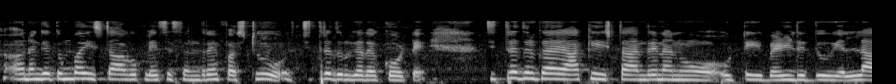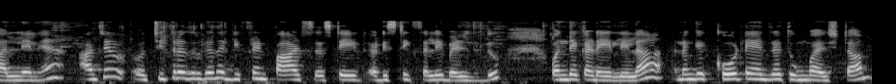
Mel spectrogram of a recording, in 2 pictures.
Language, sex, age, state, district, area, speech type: Kannada, female, 18-30, Karnataka, Davanagere, rural, spontaneous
